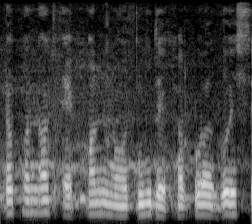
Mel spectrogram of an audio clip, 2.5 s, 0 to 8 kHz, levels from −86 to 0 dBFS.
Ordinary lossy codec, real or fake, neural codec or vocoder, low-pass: none; fake; codec, 16 kHz, 4 kbps, FreqCodec, larger model; none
